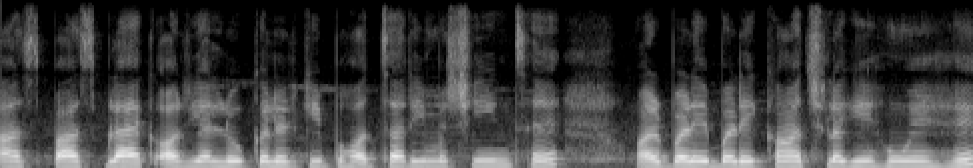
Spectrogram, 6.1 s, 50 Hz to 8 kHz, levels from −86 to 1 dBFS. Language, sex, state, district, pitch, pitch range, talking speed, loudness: Bhojpuri, female, Bihar, Saran, 220 Hz, 215-230 Hz, 160 wpm, -17 LUFS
